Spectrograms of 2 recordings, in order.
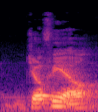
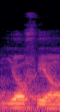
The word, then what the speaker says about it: Jophiel: day apparently she goes by the name of Joe feel or you'll feel if you want to be correct right I'm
